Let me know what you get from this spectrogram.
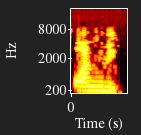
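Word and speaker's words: ennui: The pronunciation of the word is onv.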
